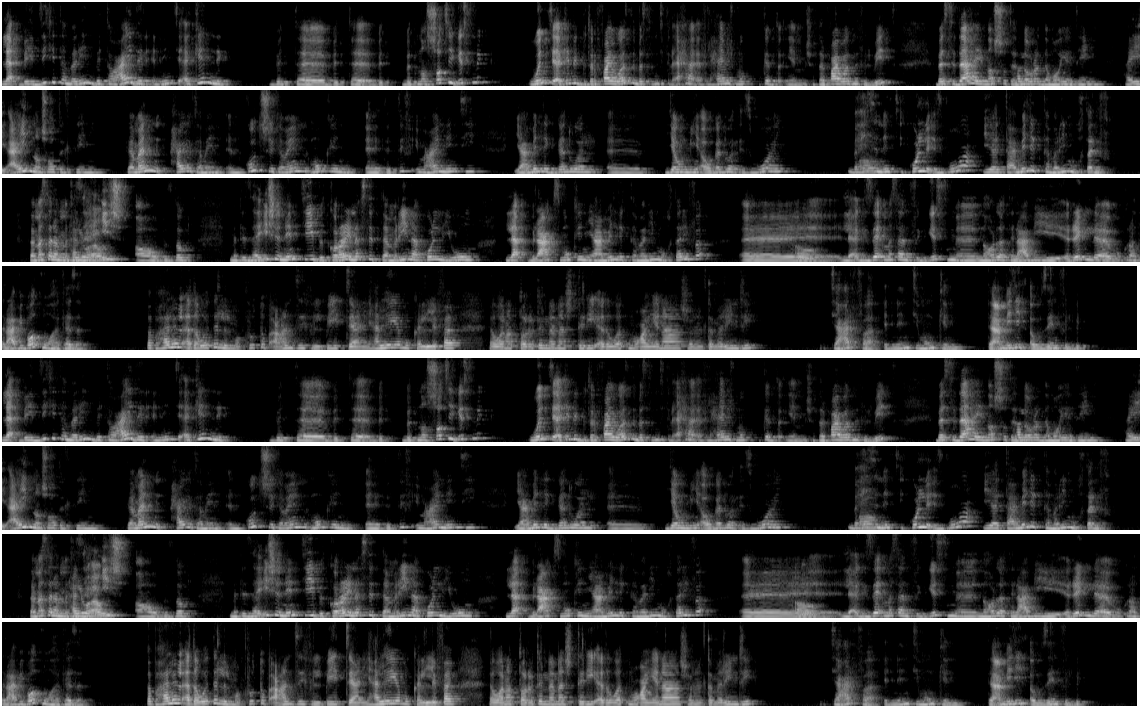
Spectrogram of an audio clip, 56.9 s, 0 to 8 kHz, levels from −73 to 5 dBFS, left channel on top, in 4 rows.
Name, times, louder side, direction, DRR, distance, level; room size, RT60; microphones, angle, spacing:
voice 1, 0.0-2.8 3.4-6.0 6.6-11.0 11.7-13.7 14.1-15.4 15.8-20.2 20.6-24.0 24.8-28.0 28.8-30.8 31.3-34.3 34.8-37.2 37.7-43.7 53.1-54.6 55.0-56.1, equal, 15° left, 4 dB, 1.6 m, -24 dB
voice 2, 29.3-29.8 38.4-38.7 44.5-52.1, right 2 dB, 40° right, 7 dB, 1.0 m, -24 dB
15.0 x 7.0 x 3.3 m, 0.37 s
head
